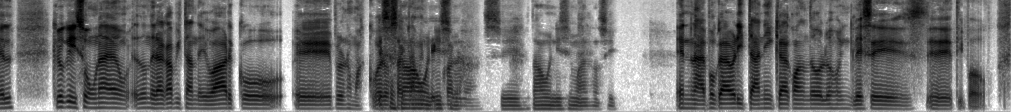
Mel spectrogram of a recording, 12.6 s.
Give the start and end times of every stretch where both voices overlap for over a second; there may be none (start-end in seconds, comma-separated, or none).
4.7-5.9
